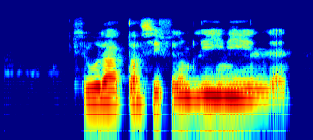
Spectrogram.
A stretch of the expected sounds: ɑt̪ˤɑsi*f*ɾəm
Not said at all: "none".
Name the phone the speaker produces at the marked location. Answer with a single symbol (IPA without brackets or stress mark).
f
